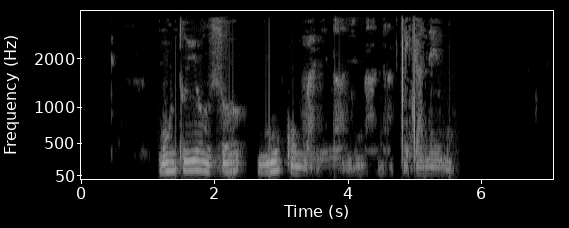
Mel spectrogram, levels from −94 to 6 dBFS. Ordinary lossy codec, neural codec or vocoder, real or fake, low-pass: AAC, 16 kbps; none; real; 3.6 kHz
